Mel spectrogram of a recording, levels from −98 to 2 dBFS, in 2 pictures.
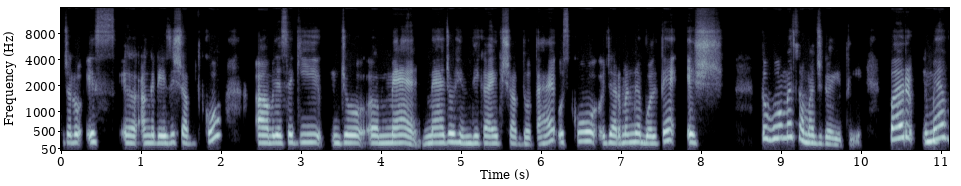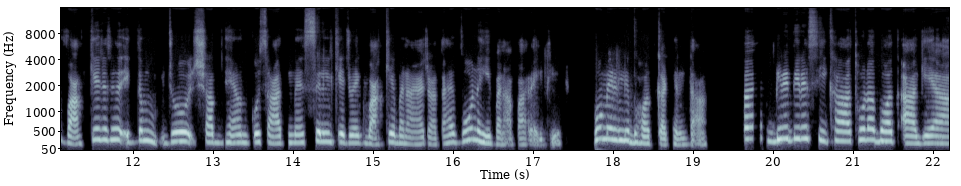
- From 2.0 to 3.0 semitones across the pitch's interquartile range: No, average, 4.5 semitones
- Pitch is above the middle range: Yes, high, 205 Hz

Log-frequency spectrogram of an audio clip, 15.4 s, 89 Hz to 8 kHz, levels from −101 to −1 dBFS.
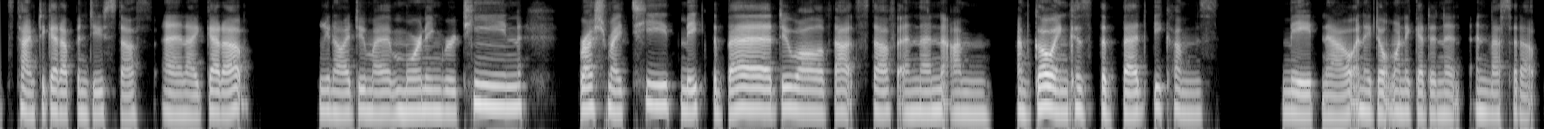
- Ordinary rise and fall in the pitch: No, narrow, 2.0 semitones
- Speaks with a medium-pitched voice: Yes, medium, 170 Hz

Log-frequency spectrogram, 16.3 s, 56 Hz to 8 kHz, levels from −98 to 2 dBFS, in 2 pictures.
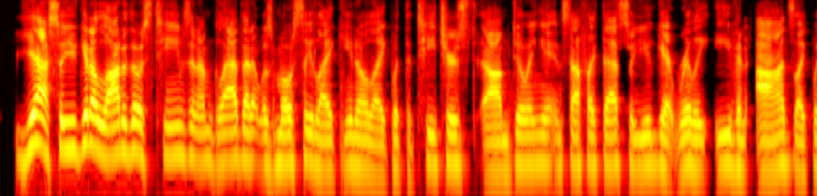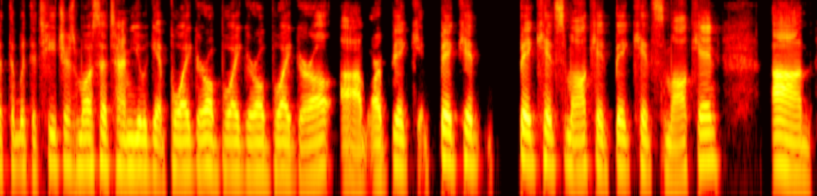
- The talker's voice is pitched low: Yes, low, 125 Hz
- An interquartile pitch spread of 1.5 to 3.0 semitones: Yes, narrow, 2.6 semitones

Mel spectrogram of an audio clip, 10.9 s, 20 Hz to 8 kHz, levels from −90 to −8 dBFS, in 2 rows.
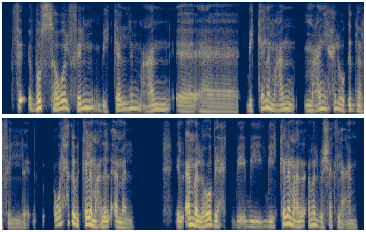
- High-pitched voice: No, low, 135 Hz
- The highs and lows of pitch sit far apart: Yes, wide, 5.9 semitones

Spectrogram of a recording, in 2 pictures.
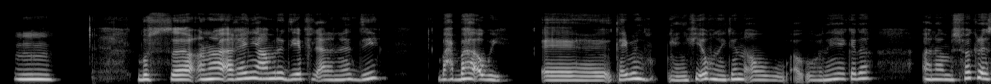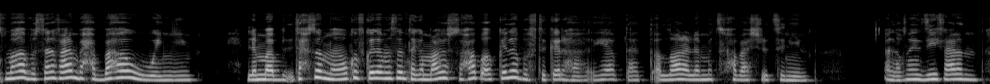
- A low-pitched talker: No, high, 230 Hz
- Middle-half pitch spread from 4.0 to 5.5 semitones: No, average, 3.4 semitones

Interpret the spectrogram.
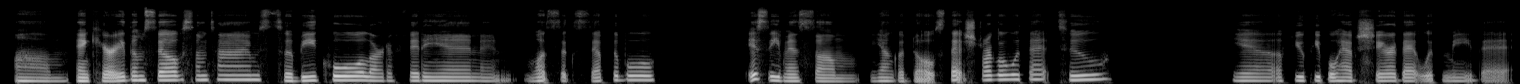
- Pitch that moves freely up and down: No, average, 3.9 semitones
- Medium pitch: Yes, medium, 175 Hz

